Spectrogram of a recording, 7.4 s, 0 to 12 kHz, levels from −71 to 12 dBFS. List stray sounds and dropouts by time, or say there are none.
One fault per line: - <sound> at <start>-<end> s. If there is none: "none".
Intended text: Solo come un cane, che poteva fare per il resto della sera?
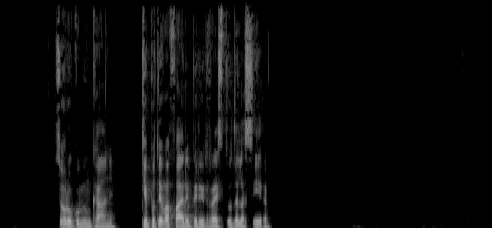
none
